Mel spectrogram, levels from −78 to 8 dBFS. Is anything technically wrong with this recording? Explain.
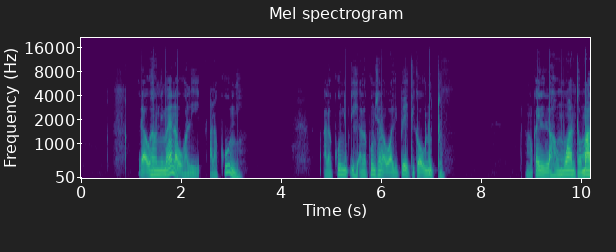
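Yes. From 0.24 s to 10.08 s the speech carries periodic USB or driver dropouts, repeating every 0.24 s. Something blocks the audio path at that fixed interval. Each time, roughly 10 ms is skipped outright. The result is a steady train of ticks riding on the voice.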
